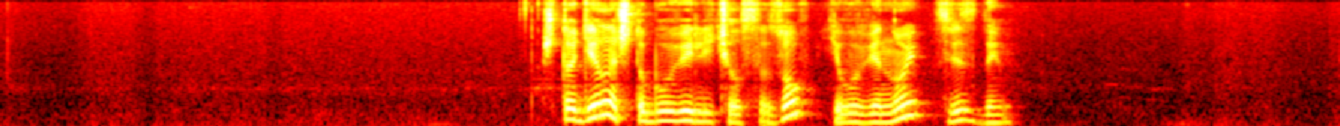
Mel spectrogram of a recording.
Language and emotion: Russian, neutral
